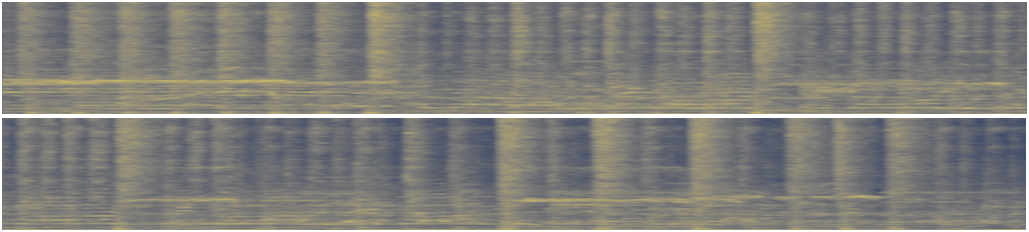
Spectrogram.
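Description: Loud Reog Indramayu ensemble music: a deep bass line stepping from note to note, steady drum strokes and a melody, with some singing.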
